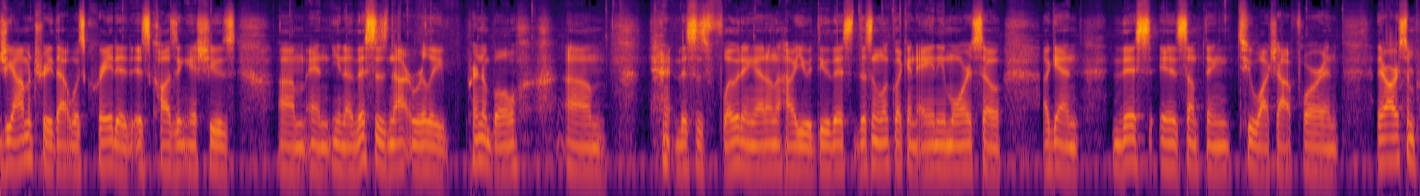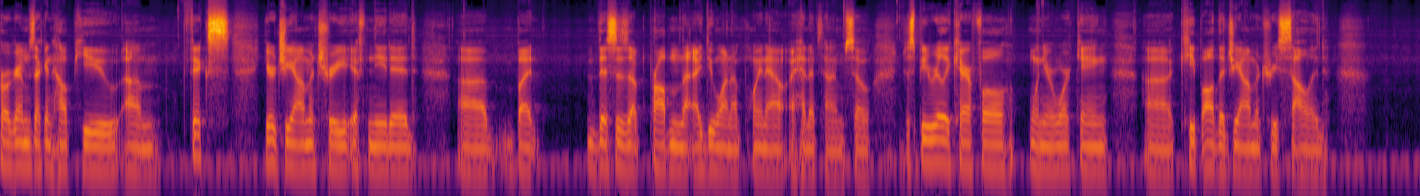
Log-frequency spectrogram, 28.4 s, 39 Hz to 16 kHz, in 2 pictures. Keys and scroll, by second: 22.8 super+Tab, 23.2 super+Tab.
